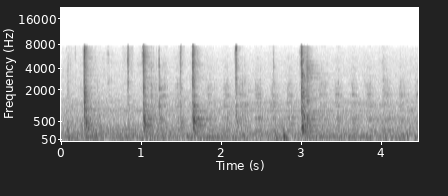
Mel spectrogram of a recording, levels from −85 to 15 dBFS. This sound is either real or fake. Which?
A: fake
